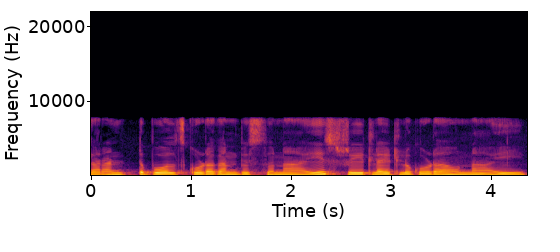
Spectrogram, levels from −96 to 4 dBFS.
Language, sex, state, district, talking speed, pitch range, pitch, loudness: Telugu, female, Andhra Pradesh, Chittoor, 125 wpm, 200-215 Hz, 205 Hz, -15 LUFS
